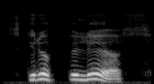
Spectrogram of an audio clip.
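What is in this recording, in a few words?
"skrupulös", Swedish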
